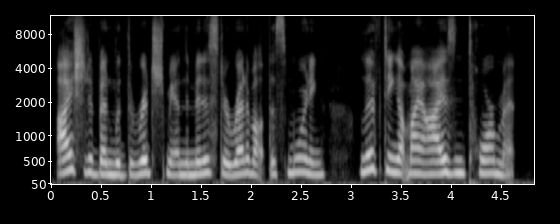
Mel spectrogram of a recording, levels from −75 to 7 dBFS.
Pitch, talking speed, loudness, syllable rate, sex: 250 Hz, 250 wpm, -17 LUFS, 6.1 syllables/s, female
